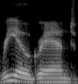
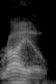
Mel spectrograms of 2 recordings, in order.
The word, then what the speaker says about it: Rio Grande: know the real river it's called rio grande but when you're an 18th century british sailor you pronounce that ryo i'm sorry 19th century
